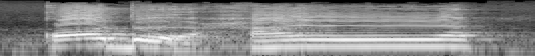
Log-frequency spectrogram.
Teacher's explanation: دال پر میں نے قلقلہ کیا, قاف کو موٹا بھی ادا کیا, ہا پر اخفا بھی کیا کیونکہ آگے قاف اخفا کا ہے.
